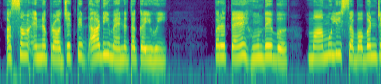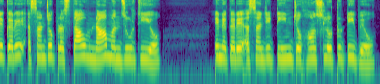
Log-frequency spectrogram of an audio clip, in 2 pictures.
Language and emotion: Sindhi, sad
